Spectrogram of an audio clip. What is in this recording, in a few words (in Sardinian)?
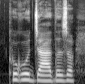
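"cugugiados", female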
